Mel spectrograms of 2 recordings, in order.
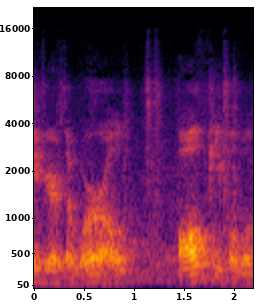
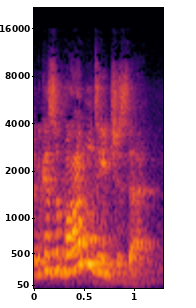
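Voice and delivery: mock matter-of-fact answer; 4 dB louder than usual. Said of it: "And so".

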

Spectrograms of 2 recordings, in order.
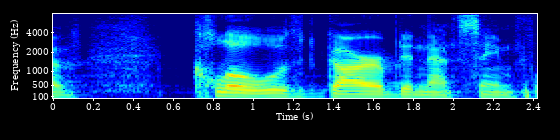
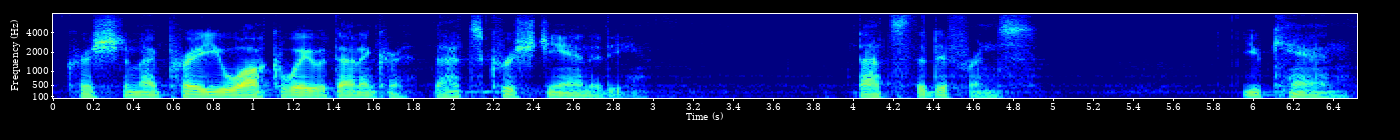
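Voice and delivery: ordinary delivery

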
